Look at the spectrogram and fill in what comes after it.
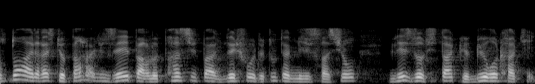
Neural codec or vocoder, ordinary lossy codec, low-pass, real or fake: autoencoder, 22.05 kHz, a latent of 192 numbers a frame, VITS, trained on one speaker; none; 5.4 kHz; fake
